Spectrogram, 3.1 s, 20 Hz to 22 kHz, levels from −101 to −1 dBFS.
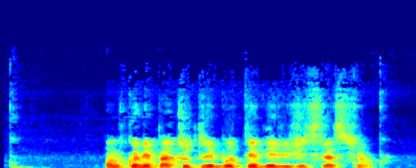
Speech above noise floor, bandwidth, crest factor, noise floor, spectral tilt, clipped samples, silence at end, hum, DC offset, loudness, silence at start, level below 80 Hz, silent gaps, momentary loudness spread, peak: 51 dB; 9.4 kHz; 16 dB; -67 dBFS; -7 dB/octave; under 0.1%; 0.35 s; none; under 0.1%; -17 LUFS; 0.8 s; -60 dBFS; none; 14 LU; -2 dBFS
